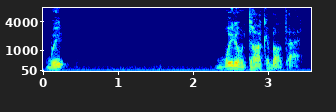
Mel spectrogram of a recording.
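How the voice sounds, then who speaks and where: An actor playing a saucy, aging vaudeville contortionist in an improvised comic radio play, gravelly and husky, with folksy, drawn-out phrasing. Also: male voice, sits low, very animated, dark tone, exaggerated voice. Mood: cagey, folksy.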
